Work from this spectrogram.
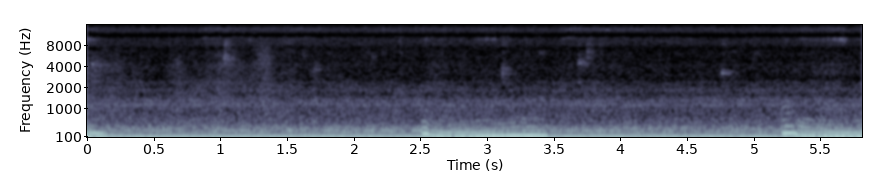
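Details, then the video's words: Tio, a domestic father cat, sound asleep after tiring himself out with play, snoring loudly: low rumbling breaths, each opening with a brief upward pitch flick, roughly every two and a half seconds over a steady low hum. "ねこの巨大いびき！ ~ A cat snoring loudly ~"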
